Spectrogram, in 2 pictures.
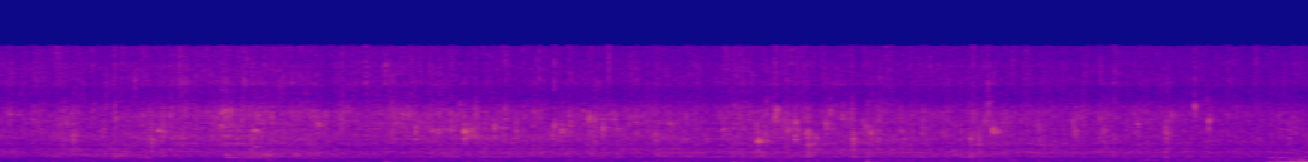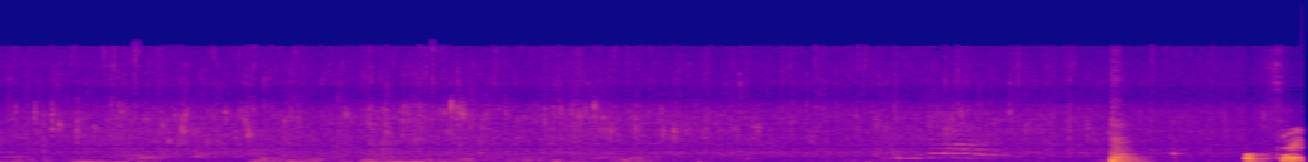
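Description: Battered onion pakoda pieces are dropped one by one into hot oil, giving a soft, steady bubbling sizzle with a quiet voice in the middle and a few sharp knocks near the end.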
